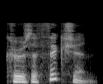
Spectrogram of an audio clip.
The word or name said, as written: crucifixion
